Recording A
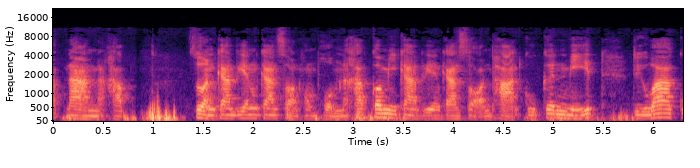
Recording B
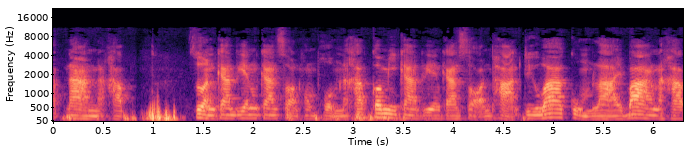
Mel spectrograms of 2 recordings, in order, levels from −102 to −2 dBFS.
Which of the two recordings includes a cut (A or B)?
B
